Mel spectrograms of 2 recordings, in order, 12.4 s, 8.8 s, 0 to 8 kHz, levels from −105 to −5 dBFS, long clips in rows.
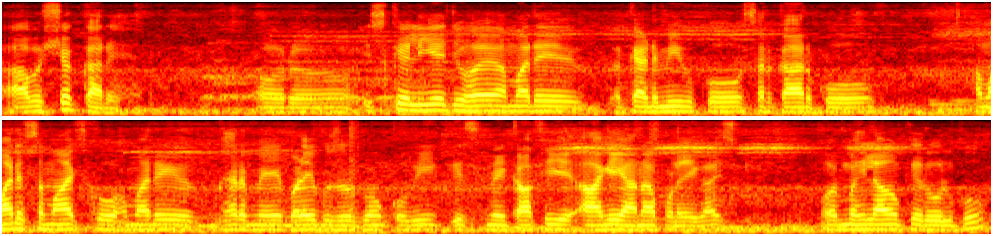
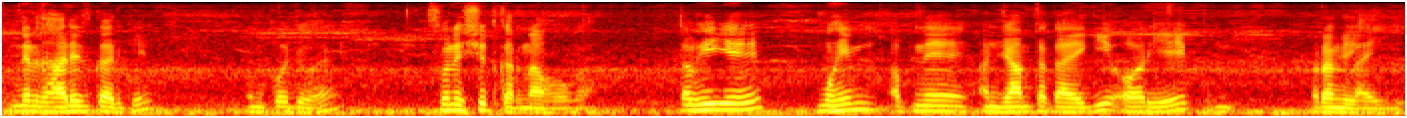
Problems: constant background noise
